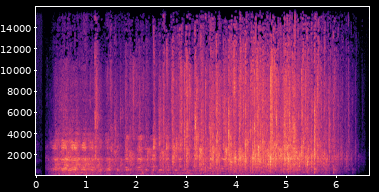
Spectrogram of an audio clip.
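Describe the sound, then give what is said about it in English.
Sustained crowd applause, edited in as clapping for Bucktown, a Chicago neighborhood, with dense, steady clapping lasting several seconds, mixed with some laughter and chatter, then fading out at the end. “Can you edit in some clapping for Bucktown?”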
